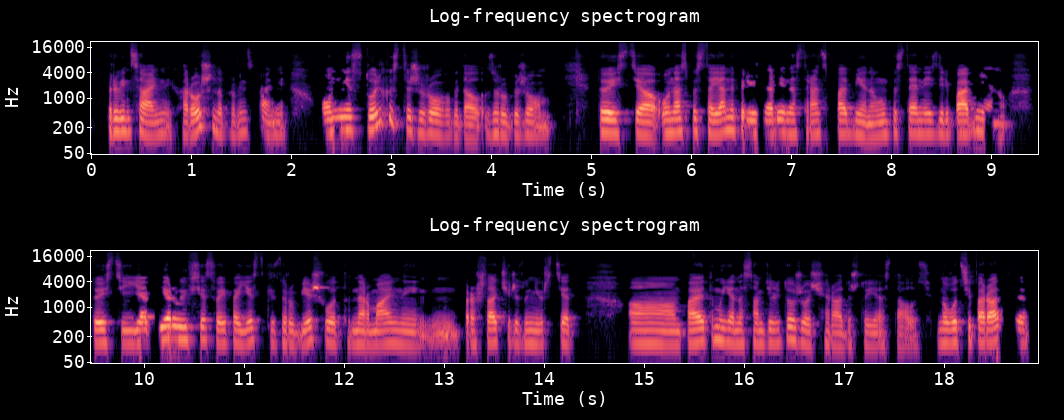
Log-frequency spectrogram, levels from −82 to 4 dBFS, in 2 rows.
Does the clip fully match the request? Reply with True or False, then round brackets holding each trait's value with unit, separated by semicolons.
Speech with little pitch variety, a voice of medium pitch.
True (1.9 semitones; 145 Hz)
